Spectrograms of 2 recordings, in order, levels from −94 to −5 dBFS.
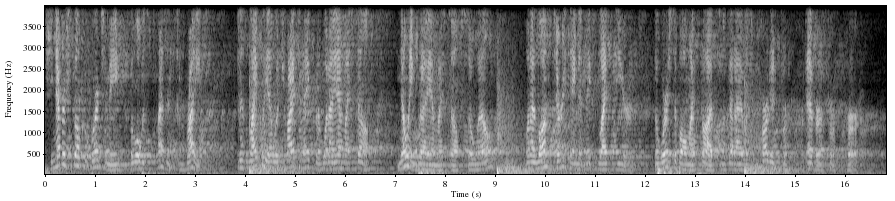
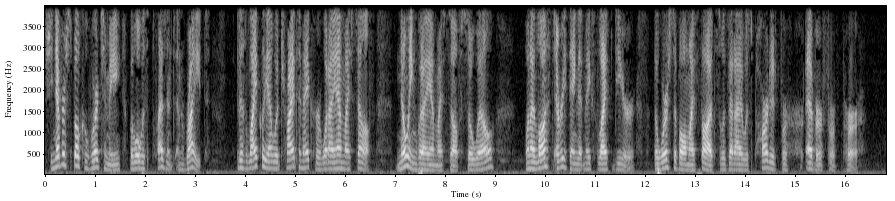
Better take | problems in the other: second | background sound (Explosion); 11 dB below the speech // room echo; dies away in 2.3 s

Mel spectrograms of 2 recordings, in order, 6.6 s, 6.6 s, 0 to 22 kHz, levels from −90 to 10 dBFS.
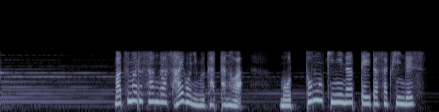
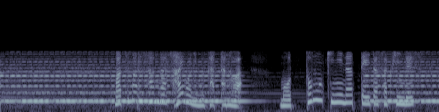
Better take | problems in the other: first | background sound (Bowed string instrument); as loud as the speech

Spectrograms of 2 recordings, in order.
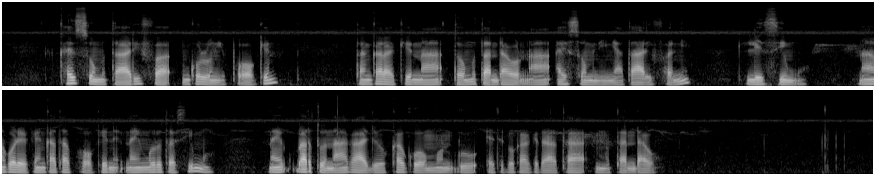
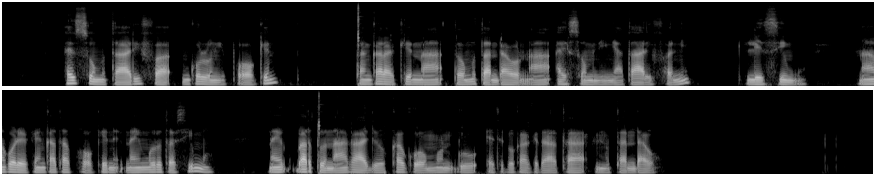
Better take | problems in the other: first | noise reduction (neural mask model DeepFilterNet 3)

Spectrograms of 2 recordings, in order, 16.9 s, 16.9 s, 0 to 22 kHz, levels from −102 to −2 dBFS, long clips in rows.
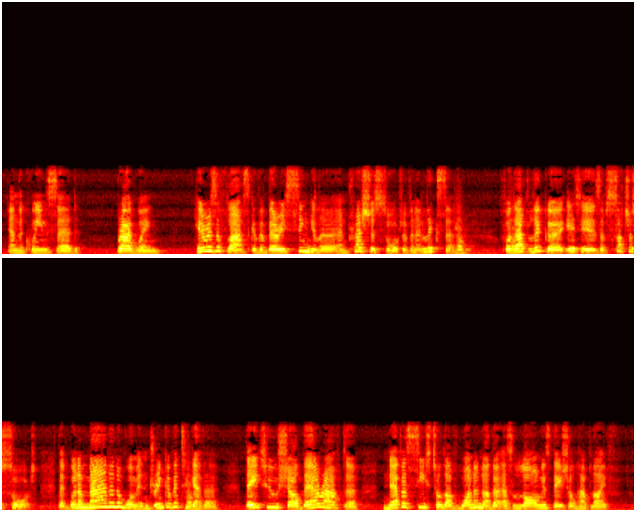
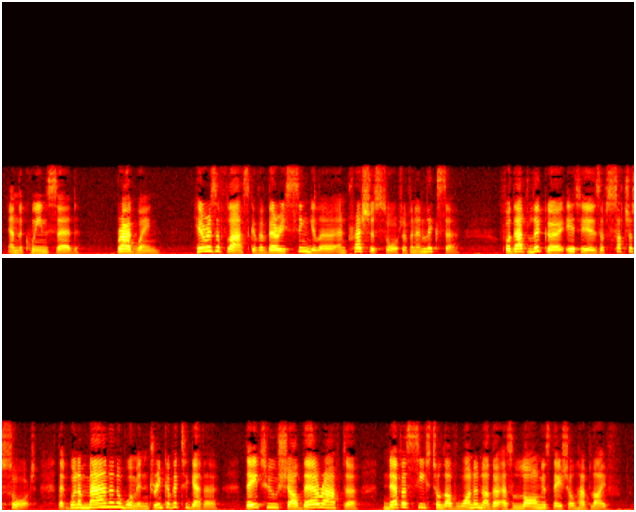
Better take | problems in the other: second | background sound (Wind instrument, woodwind instrument); 12 dB below the speech // room echo; dies away in 0.2 s

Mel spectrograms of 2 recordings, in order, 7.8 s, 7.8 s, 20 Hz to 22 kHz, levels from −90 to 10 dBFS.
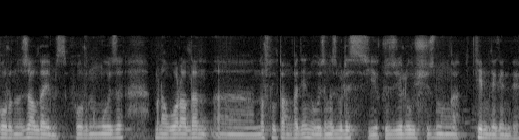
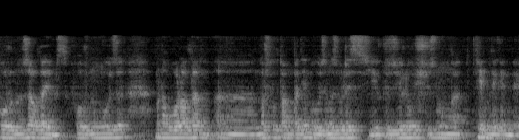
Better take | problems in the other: first | room echo; dies away in 0.4 s

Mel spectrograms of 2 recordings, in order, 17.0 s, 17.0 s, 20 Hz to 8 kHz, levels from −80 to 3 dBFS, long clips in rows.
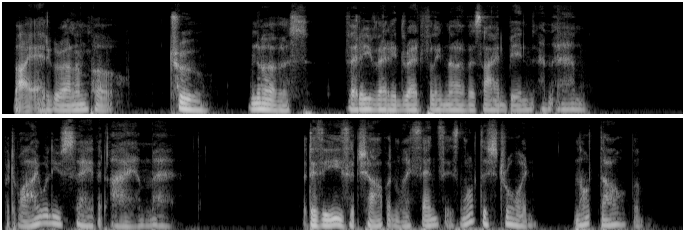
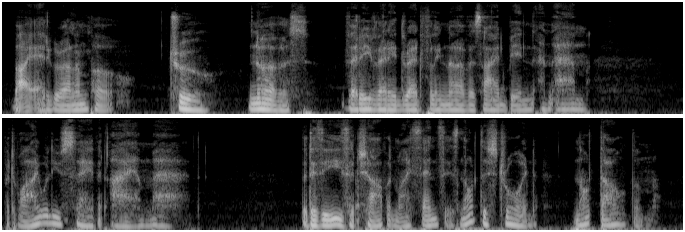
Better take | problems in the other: second | noise reduction (neural mask model DeepFilterNet 3)

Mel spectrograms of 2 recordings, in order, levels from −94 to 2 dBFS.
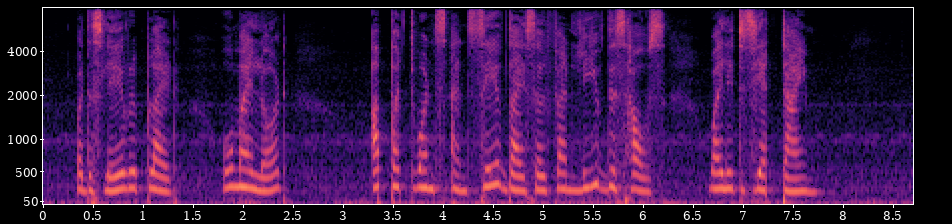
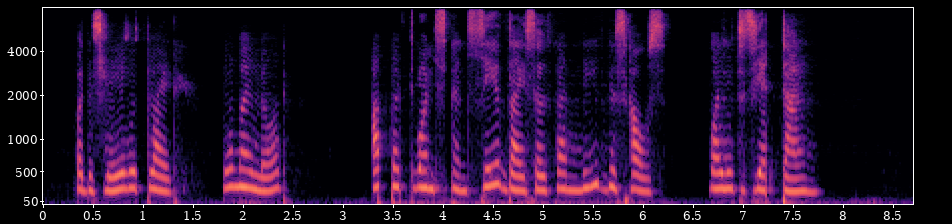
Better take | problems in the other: first | noise reduction (neural mask model DeepFilterNet 3)

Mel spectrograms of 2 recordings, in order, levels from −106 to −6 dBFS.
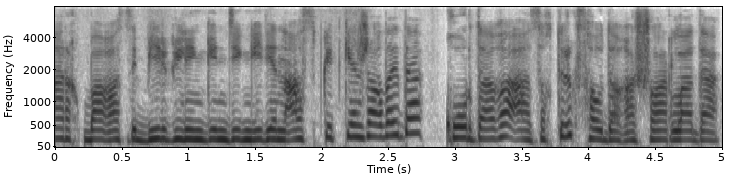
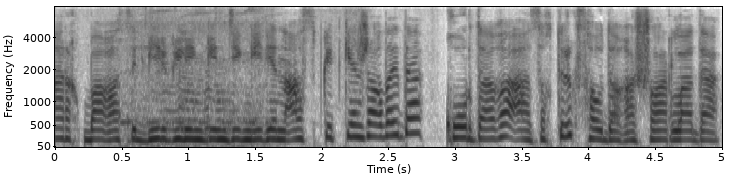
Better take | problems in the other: first | background sound (Insect); 11 dB below the speech

